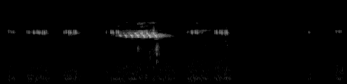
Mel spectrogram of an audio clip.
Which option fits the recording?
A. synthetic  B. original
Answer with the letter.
B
